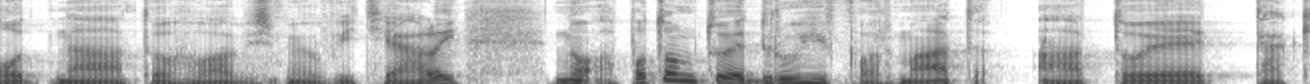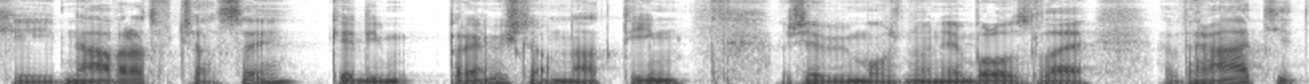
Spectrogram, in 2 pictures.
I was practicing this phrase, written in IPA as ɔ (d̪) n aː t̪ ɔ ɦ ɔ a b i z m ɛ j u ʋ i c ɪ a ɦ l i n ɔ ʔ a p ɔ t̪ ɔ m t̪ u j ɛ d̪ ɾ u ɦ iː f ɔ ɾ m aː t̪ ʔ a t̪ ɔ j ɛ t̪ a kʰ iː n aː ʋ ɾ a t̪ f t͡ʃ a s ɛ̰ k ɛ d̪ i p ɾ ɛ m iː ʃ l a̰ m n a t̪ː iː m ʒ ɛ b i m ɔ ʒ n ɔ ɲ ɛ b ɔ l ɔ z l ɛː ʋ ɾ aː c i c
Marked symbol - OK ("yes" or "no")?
yes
